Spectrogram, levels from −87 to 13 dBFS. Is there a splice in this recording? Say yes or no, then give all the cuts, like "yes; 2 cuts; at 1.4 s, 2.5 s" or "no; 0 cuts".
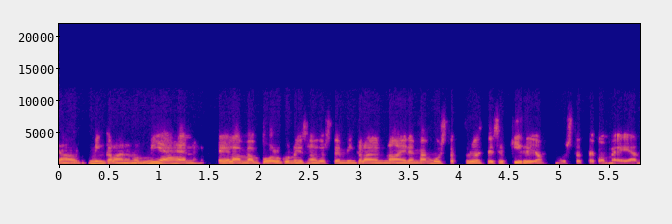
yes; 1 cut; at 4.0 s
